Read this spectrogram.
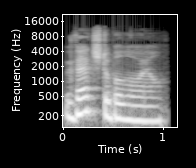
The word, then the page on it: vegetable oil: American English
